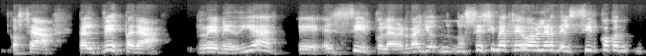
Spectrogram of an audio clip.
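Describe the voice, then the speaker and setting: With a Chilean accent, a woman talks at a fairly slow pace in a high pitch with lively intonation. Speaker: political candidate and host. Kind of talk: interview conversation. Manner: halting, with restarts.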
